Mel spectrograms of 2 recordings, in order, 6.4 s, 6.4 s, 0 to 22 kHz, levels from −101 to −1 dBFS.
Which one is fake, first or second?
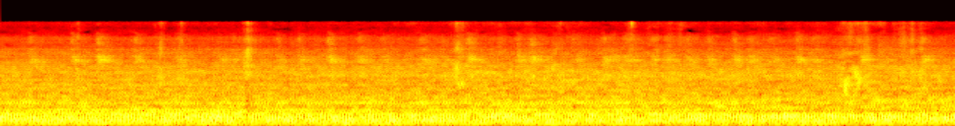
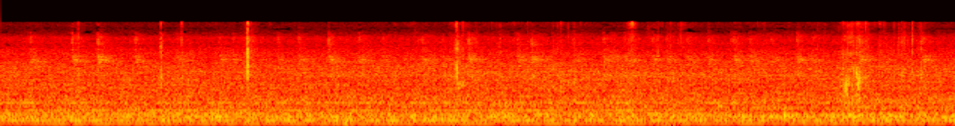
first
